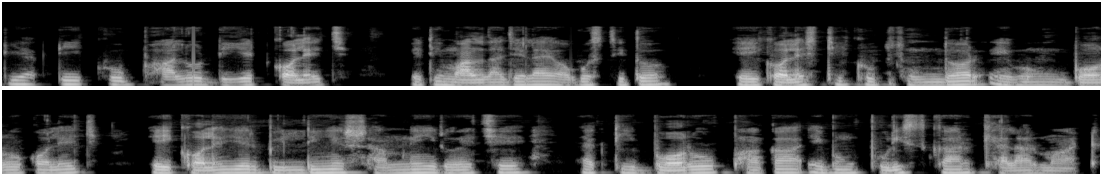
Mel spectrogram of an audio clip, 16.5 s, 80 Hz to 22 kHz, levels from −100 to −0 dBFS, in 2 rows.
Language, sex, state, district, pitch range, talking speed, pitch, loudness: Bengali, male, West Bengal, Malda, 110-125 Hz, 120 wpm, 120 Hz, -27 LUFS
